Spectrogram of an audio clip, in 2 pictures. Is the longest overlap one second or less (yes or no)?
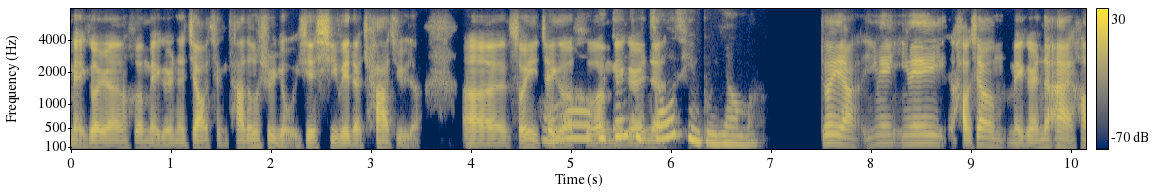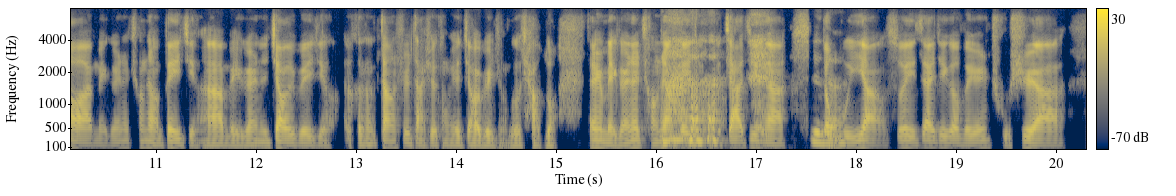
no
